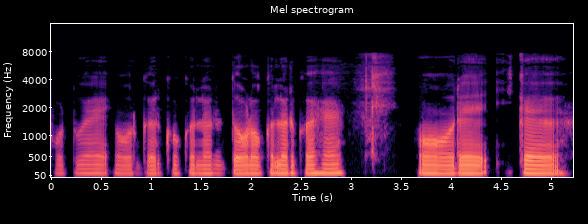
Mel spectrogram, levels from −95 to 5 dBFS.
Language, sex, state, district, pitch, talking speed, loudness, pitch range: Marwari, male, Rajasthan, Nagaur, 100 Hz, 160 wpm, -21 LUFS, 95-105 Hz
